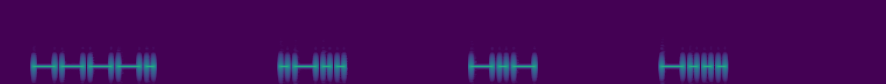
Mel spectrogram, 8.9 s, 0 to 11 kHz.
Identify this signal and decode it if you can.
Morse code, heard as a keyed tone, about 17 wpm, spaced as for 6 wpm, 700 Hz. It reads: 9LKB
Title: USA Call Signs - 6 Characters - 6x Character Spacing - 17wpm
